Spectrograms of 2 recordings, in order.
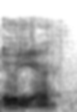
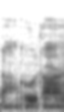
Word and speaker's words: Udyr: Now, if you had Udyr, I heard this one guy complain that Udar is not the right way to pronounce it. But I'm not really, I don't really care much about pronunciation since it's a name.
